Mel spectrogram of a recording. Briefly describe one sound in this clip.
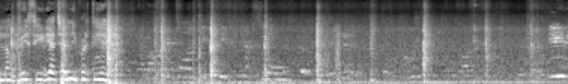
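Slippers slap and scuff on steps and a hard floor.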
